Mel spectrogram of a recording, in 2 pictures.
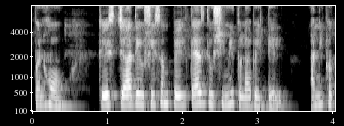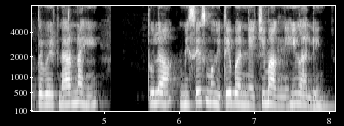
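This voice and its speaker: Brief: woman doing firm, protective young hero in an audio story, mellow and measured. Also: on the high side, steady tone. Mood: tender. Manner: firm, interrogating, then tender. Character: young man, stern, protective, quietly romantic.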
